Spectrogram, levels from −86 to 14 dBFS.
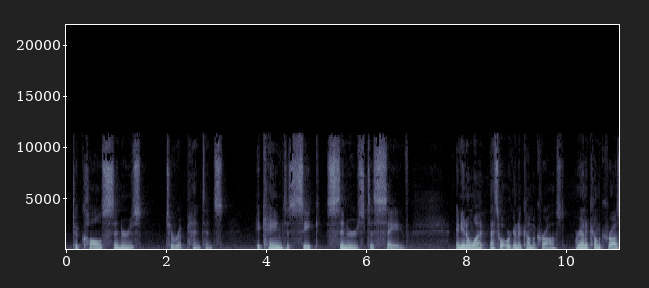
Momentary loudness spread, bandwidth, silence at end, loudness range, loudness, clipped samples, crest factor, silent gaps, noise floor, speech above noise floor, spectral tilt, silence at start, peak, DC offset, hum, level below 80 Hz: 13 LU; 11.5 kHz; 0 s; 6 LU; -27 LUFS; under 0.1%; 18 dB; none; -57 dBFS; 31 dB; -6 dB/octave; 0.15 s; -8 dBFS; under 0.1%; none; -50 dBFS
